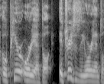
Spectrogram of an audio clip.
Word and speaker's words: Opihr: O-P-I-H-R is pronounced Eau Pure.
